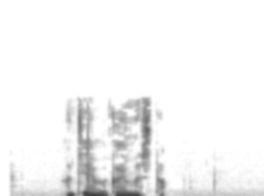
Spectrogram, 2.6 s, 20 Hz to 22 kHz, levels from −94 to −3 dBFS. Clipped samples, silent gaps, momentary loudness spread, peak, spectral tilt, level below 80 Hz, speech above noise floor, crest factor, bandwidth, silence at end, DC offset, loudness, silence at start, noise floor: under 0.1%; none; 17 LU; -12 dBFS; -5 dB/octave; -78 dBFS; 42 dB; 20 dB; 11.5 kHz; 1 s; under 0.1%; -30 LUFS; 0.65 s; -71 dBFS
